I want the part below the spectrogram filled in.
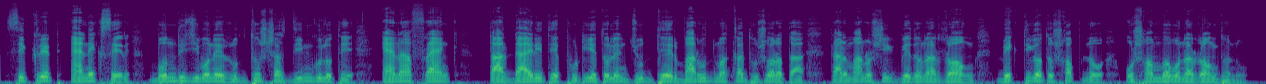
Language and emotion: Bengali, neutral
